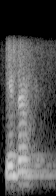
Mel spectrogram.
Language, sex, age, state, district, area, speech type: Kannada, male, 60+, Karnataka, Gulbarga, urban, conversation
